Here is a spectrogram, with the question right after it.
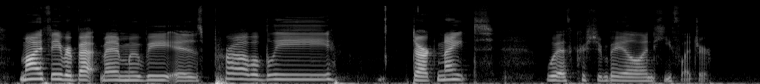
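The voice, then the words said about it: Canadian accent. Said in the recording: “my accent, how I pick up words like pop and bar and boat and pants and just have a really weird Canadian accent.”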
